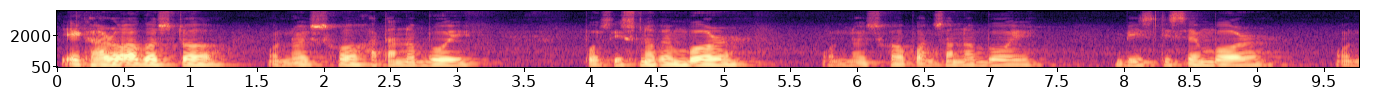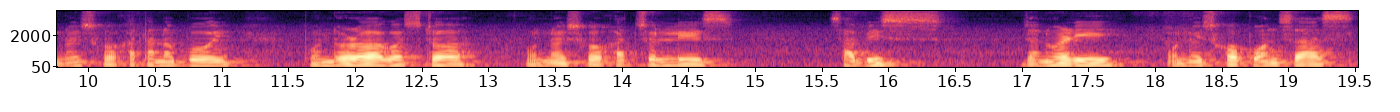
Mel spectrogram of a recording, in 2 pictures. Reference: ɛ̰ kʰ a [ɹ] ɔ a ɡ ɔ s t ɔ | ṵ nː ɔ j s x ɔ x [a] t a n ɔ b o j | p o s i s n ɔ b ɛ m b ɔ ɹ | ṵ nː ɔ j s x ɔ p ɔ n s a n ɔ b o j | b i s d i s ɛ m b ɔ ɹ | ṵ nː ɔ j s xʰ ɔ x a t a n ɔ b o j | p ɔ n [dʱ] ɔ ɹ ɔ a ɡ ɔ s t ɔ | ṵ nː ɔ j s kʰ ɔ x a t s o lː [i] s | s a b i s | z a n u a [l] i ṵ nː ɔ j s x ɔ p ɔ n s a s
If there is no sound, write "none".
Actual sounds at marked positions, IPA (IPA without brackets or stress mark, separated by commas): ɹ, a, dʱ, i, ɹ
